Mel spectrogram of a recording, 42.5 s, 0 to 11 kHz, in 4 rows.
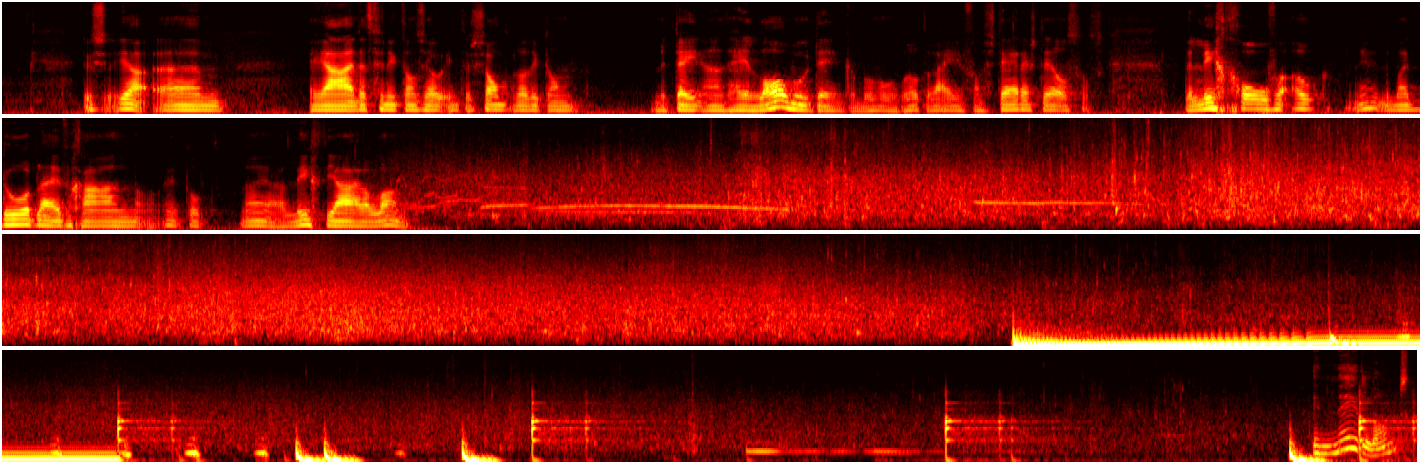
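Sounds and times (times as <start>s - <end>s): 
speech: 0.6s - 13.9s
sea water splashing and lapping against a dike: 13.4s - 29.3s, 31.7s - 42.5s
deep droning tone: 28.9s - 34.0s
scattered sharp knocks: 32.8s - 34.6s, 35.4s - 36.6s, 39.0s - 39.9s.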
